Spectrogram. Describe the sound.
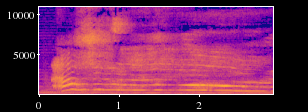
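A voice imitates the long, shrieking wail of the shrieking eels, a creature in a tabletop role-playing game: a high, piercing cry that rises sharply, then holds a strained, slightly wavering pitch for nearly three seconds without any words.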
